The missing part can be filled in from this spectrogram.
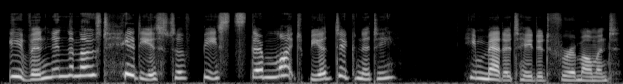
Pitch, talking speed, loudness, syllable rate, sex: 285 Hz, 165 wpm, -18 LUFS, 4.8 syllables/s, female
